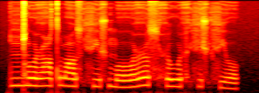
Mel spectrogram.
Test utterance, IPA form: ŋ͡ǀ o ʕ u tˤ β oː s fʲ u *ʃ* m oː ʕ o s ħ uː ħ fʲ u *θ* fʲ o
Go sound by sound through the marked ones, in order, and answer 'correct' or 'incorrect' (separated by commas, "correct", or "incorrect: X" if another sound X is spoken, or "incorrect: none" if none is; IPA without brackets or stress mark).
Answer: correct, incorrect: ʃ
